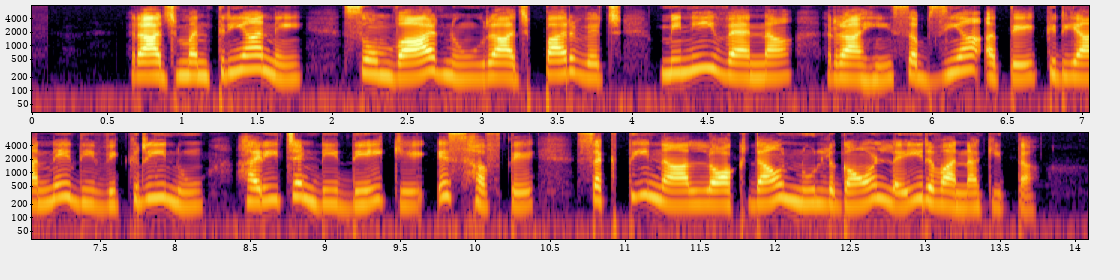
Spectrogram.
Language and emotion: Punjabi, neutral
